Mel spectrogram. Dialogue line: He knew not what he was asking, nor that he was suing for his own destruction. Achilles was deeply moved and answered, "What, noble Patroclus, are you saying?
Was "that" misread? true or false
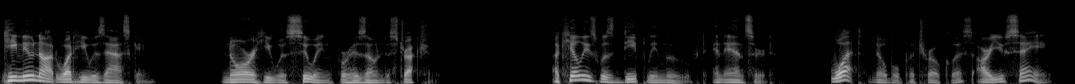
true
